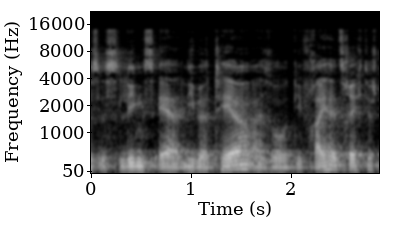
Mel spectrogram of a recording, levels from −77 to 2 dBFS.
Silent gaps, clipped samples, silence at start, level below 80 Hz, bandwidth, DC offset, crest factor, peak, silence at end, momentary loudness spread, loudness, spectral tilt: none; under 0.1%; 0 s; -50 dBFS; 14 kHz; under 0.1%; 18 dB; -6 dBFS; 0 s; 8 LU; -24 LUFS; -5 dB/octave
